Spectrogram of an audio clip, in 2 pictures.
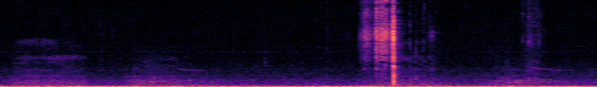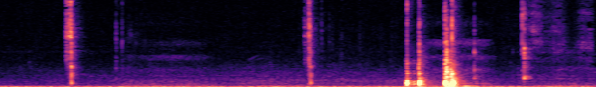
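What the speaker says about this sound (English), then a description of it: "just make sure those two lengths are pretty much the same, and then you can snip off" Scissors snipping off excess macrame cord, a few quiet sharp clicks with a quick cluster of cuts near the end over low room hum.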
